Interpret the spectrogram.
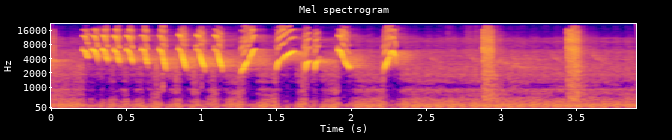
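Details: Greater green leafbird singing canary-style material: a rapid run of about fifteen high, sharp rising chirps, then scattered slurred notes and two short bursts of noisy rasps, with a low hum underneath.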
